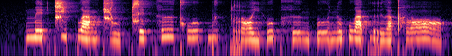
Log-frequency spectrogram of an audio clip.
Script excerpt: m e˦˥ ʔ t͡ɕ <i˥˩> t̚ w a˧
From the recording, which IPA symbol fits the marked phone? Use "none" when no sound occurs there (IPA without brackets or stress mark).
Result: i˥˩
